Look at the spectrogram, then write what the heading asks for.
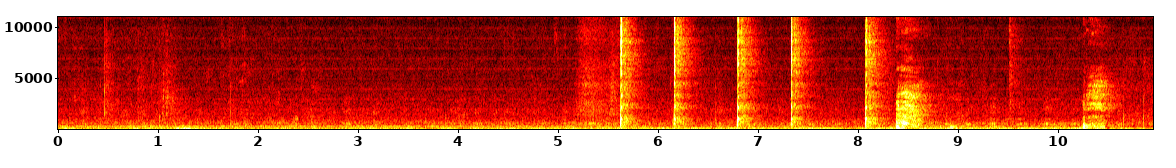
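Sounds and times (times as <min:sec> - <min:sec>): sharp clicks: 0:05.6 - 0:08.3.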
